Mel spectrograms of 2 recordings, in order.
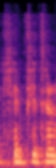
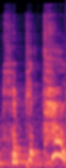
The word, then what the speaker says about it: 캐피털: 그 그 다음에 캐피털 나오고요. 그 우리 보면 보통 캐피털 할 때 이게 뭐 캐피탈 이렇게 발음되는 경우가 좀 있잖아요. 그렇지? 그래서 어와 아로 갔을 때는 어로 가는 사례가 좀 훨씬 많다는 거, 그런 것도 이제 한번 확인을 좀 해두시고, 그렇죠?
